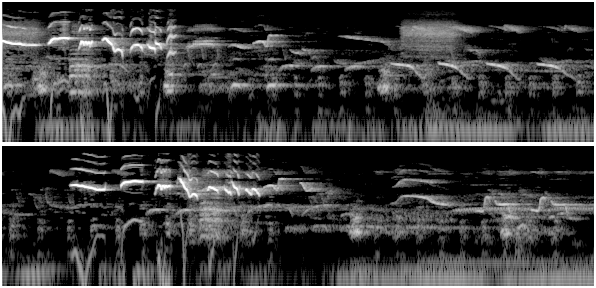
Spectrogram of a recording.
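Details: Female Oriental magpie-robin, wild-caught, in song meant to stimulate males. Two loud bursts of rapid, high, bright whistles and twittering are separated by softer descending slurred whistles and a short buzzy rasp.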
